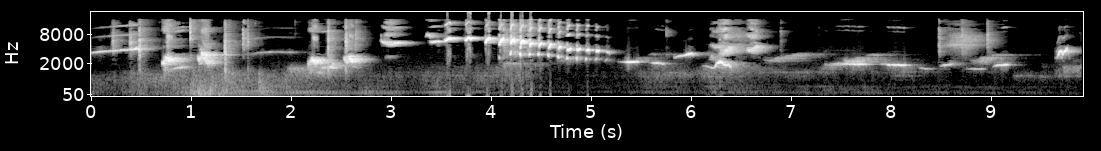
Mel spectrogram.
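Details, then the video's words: Varied white-rumped shama song at night, used as a lure to prompt an answering bird: rich whistled phrases, a rapid rattling trill of about a dozen notes, then scattered warbled and whistled notes with pauses. "Pancingan Murai batu MALAM HARI Auto NYAUT GACOR"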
